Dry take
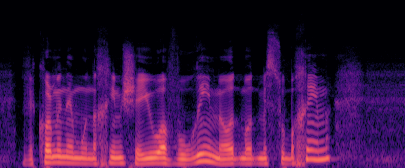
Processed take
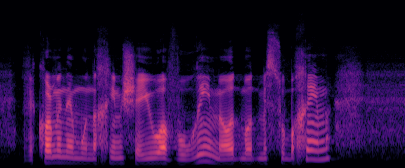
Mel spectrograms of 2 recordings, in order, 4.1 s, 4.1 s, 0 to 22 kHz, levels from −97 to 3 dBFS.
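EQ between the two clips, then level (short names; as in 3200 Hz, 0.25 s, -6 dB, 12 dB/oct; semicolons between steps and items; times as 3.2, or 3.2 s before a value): Chebyshev high-pass 690 Hz, order 3; +1.5 dB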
